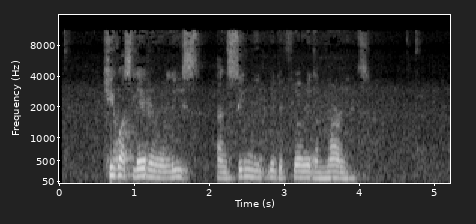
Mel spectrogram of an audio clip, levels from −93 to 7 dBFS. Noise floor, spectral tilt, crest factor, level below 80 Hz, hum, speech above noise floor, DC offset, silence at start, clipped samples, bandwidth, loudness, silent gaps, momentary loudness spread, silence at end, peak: -55 dBFS; -6.5 dB/octave; 18 dB; -54 dBFS; none; 36 dB; under 0.1%; 0.6 s; under 0.1%; 11.5 kHz; -19 LUFS; none; 13 LU; 1.15 s; -2 dBFS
